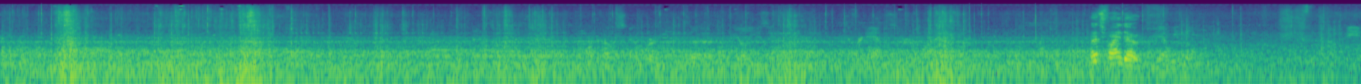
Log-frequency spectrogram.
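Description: Tyres roll over pavement.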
